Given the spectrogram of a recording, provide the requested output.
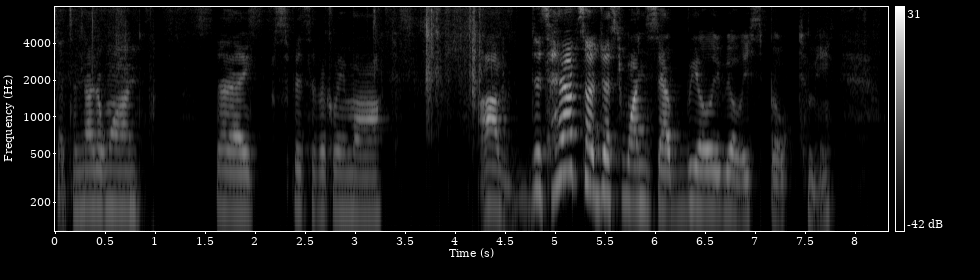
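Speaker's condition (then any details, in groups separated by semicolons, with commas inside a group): Cerebral palsy, quadriplegic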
